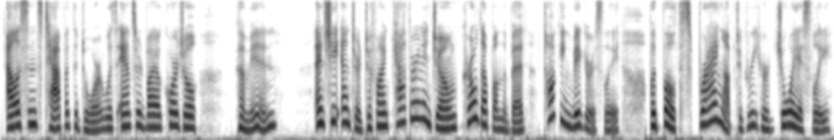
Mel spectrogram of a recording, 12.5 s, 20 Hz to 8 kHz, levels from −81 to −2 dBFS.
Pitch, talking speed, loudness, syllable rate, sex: 220 Hz, 170 wpm, -20 LUFS, 4.9 syllables/s, female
